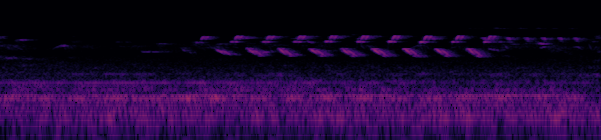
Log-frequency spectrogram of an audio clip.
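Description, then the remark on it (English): A male northern cardinal sings a quick run of about ten clear, slurred whistles in a steady rhythm over a constant low background rumble. “Oh, I hear a cardinal also. Yep. Male cardinal.”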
